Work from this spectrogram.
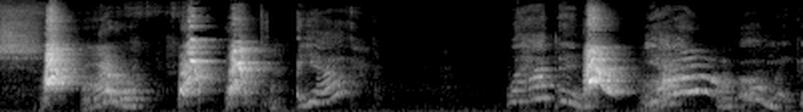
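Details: Young male miniature schnauzer, eight months, worked up about a certain ball: a string of loud, gruff barks, three early and one later, mixed with a person speaking and coaxing him.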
